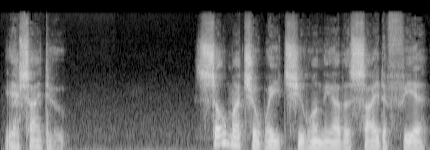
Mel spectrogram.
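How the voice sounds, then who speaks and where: An actor playing a calm older mentor who gently encourages a young woman to chase her dream. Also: on the low side, moderate pace. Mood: encouraging.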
